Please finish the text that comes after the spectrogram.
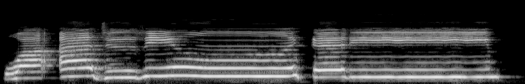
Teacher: وَأَجْرٍ کریم اس والی را کی تنوین پر اخفا کریں گے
